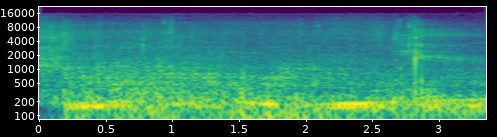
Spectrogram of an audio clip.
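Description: Low, droning rumble of a timber truck engine hauling a 52,120 kg load of logs to the factory, steady and heavy with no clear breaks.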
